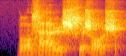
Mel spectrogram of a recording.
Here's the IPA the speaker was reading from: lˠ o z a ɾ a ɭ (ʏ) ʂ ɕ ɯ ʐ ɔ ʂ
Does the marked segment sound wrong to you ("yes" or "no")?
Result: yes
